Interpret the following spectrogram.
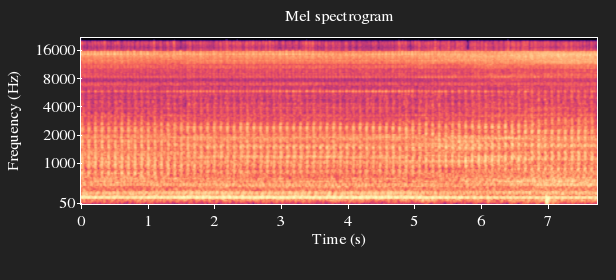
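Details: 2005 Kia Sorento at steady idle with a crisp, regular knock of about 200 per minute from inside the engine; the source is not yet diagnosed and the cause is unconfirmed.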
